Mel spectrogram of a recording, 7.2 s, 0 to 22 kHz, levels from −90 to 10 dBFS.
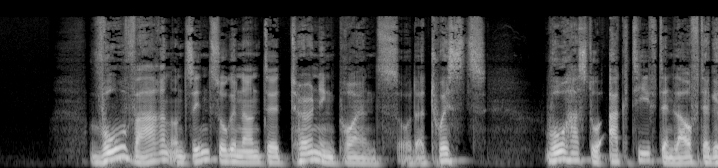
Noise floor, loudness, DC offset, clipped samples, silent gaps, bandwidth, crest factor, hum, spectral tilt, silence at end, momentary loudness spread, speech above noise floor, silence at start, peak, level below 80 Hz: -69 dBFS; -15 LUFS; under 0.1%; under 0.1%; none; 15.5 kHz; 14 dB; none; -5.5 dB/octave; 0 s; 9 LU; 54 dB; 0.9 s; 0 dBFS; -38 dBFS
